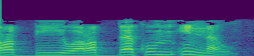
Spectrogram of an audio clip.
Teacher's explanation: ميم ساكنة جاء بعدها الهمزة الحكم التجويد إظهار شفوي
